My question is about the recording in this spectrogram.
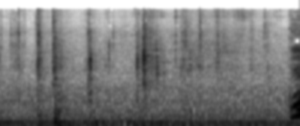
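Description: Sticky homemade slime being stretched and squeezed between fingers, making a run of small irregular clicks and squelches, a couple of them louder.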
